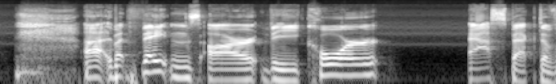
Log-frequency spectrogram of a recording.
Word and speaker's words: thetan: by the way that it Rhymes so closely with Satan uh but thetans are the core aspect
